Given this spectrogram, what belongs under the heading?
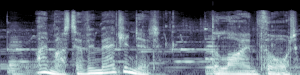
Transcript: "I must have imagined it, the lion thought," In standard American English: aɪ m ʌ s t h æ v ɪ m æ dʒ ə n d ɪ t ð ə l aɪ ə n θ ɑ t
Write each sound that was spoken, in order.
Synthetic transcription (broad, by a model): aɪ m ʌ s t h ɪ v ɪ m æ dʒ ə n d ɪ t ð ə l aɪ ə n θ ɑ t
